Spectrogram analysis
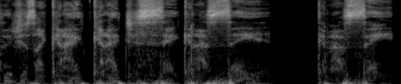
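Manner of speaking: mock pleading in a whisper; whispered begging. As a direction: whisper it like a furtive, needy request. Acting people begging for permission.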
